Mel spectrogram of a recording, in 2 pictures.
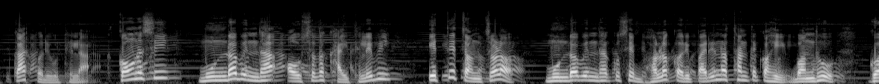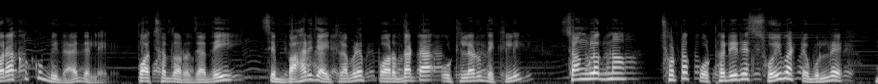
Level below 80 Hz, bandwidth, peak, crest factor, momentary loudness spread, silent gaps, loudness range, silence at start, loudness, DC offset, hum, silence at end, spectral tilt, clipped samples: -54 dBFS; 11 kHz; 0 dBFS; 16 dB; 9 LU; none; 2 LU; 0.15 s; -16 LUFS; under 0.1%; none; 0.25 s; -7.5 dB/octave; under 0.1%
